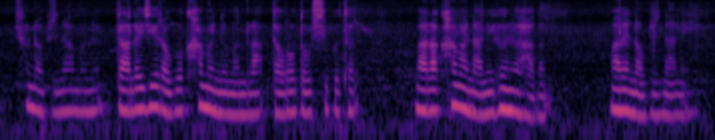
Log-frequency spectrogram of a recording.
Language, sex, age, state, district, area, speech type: Bodo, female, 45-60, Assam, Kokrajhar, urban, spontaneous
